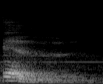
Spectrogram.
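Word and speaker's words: ð: Y la siguiente se llama ed, y es más suave. Es así, es fricativa interdental, y la podemos estirar todo lo que queramos.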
